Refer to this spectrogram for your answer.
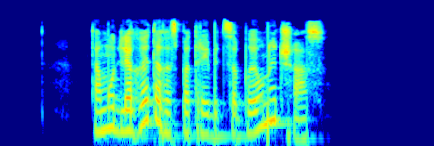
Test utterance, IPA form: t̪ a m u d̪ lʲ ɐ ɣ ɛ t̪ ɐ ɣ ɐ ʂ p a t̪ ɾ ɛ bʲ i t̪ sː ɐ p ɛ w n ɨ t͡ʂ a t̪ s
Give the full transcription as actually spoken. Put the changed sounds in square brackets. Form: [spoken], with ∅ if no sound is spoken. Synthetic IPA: t̪ a m u d̪ lʲ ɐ ɣ ɛ t̪ ɐ ɣ ɐ [s] p a t̪ ɾ ɛ bʲ i t̪ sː ɐ p ɛ w n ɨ t͡ʂ a [∅] s

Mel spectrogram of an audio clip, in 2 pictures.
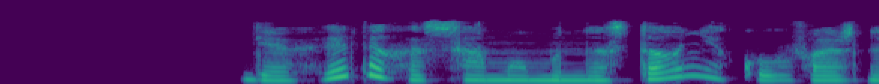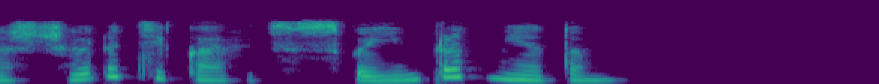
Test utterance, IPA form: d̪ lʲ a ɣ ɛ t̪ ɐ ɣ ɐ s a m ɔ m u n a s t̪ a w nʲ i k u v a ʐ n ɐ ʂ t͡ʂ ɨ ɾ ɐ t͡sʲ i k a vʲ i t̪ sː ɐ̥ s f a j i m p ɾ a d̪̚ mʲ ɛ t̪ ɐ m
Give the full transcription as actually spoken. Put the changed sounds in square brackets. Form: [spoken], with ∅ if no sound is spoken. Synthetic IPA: d̪ lʲ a ɣ ɛ t̪ ɐ ɣ ɐ s a m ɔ m u n a s t̪ a w nʲ i k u v a ʐ n ɐ ʂ t͡ʂ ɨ ɾ ɐ t͡sʲ i k a vʲ i t̪ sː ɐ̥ s [v] a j i m p ɾ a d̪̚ mʲ ɛ t̪ ɐ m

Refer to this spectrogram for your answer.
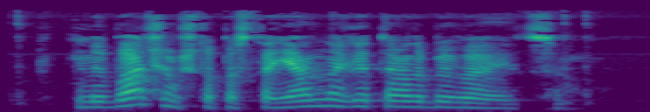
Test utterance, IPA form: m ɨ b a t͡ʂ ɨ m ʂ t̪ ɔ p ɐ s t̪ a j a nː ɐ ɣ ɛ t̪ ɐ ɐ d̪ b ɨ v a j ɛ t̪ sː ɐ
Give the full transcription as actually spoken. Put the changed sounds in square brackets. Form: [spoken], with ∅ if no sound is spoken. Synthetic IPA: m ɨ b a t͡ʂ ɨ m ʂ t̪ ɔ p ɐ s t̪ a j a nː ɐ ɣ ɛ t̪ ɐ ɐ d̪ b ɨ v a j ɛ t̪ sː ɐ

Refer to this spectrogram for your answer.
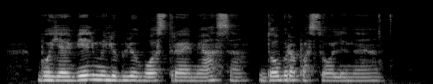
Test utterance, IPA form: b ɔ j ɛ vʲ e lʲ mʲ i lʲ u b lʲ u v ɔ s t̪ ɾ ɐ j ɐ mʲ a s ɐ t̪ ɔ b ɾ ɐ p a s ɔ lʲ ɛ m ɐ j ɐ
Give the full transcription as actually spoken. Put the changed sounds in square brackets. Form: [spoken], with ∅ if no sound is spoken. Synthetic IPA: b ɔ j [a] vʲ e lʲ mʲ i lʲ u b lʲ u v ɔ s t̪ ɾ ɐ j ɐ mʲ a s ɐ [d̪] ɔ b ɾ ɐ p a s ɔ lʲ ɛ [n] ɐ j ɐ

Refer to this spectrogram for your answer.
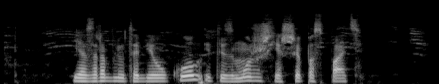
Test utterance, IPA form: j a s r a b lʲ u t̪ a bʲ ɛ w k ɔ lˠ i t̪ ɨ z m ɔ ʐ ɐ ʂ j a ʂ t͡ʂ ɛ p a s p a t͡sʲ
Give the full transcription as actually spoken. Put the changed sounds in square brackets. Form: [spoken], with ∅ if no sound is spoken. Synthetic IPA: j a [z] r a b lʲ u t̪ a bʲ ɛ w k ɔ lˠ i t̪ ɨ z m ɔ ʐ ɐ ʂ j a ʂ t͡ʂ ɛ p a s p a t͡sʲ

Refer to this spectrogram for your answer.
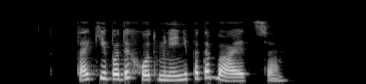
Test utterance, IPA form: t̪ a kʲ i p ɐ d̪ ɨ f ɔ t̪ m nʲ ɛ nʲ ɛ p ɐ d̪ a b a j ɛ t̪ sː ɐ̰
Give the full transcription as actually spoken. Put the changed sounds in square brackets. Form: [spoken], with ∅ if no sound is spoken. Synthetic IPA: t̪ a kʲ i p ɐ d̪ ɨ [x] ɔ t̪ m nʲ ɛ nʲ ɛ p ɐ d̪ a b a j ɛ t̪ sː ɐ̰

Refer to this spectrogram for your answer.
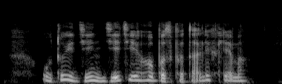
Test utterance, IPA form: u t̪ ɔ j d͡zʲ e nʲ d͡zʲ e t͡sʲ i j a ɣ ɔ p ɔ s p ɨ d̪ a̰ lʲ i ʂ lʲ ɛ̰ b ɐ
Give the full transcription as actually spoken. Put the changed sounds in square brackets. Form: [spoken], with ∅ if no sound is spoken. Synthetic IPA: u t̪ ɔ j d͡zʲ e nʲ d͡zʲ e t͡sʲ i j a ɣ ɔ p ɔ s p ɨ [t̪] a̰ lʲ i [x] lʲ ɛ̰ b ɐ

